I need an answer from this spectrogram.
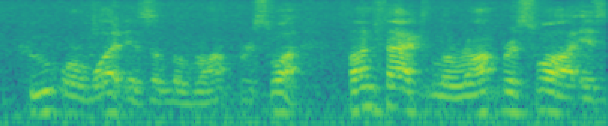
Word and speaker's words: Laurent Brossoit: And he pronounces it Laurent Brossoit? Exactly Not like Laurent? that. Nope, it's Laurent Brossoit.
